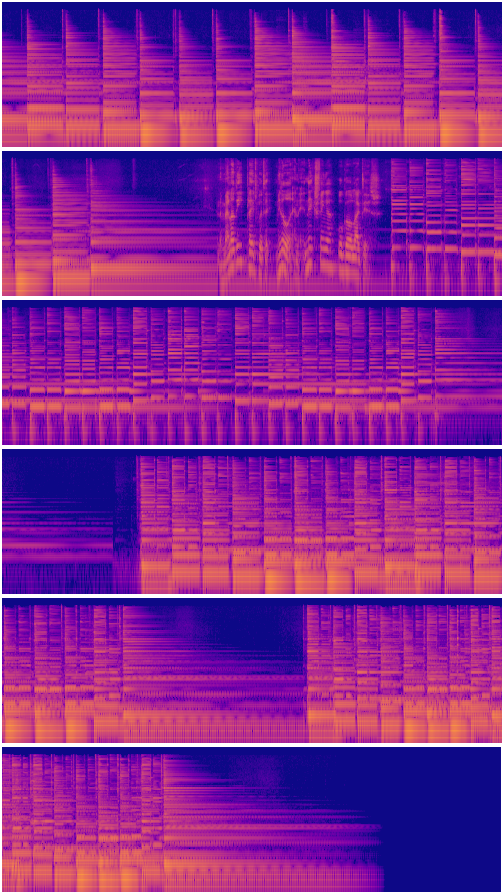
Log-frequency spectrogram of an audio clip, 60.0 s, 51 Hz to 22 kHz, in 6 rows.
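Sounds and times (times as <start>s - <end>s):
fingerstyle acoustic guitar: 0.0s - 16.4s, 17.6s - 57.5s.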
